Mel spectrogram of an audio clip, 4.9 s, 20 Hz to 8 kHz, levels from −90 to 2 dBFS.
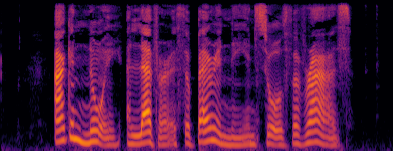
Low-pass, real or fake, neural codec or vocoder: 7.2 kHz; real; none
